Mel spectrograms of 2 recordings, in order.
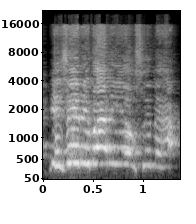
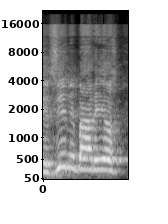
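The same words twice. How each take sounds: First: Cop yelling. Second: Said in the usual way. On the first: Retold or imitated. Officer yelling the question while hauling him out. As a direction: shout it for no reason. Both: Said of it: "Why is you yelling though?".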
